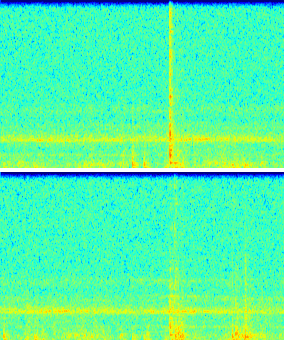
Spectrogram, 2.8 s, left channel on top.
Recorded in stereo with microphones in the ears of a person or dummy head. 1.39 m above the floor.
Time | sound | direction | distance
1.7 | boiling | 75° left (ahead or behind) | 2 m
